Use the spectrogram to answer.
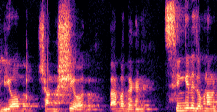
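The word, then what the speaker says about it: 쌍시옷: আর যখন আমরা কি লিখবো, যে সাংশিয়ত লিখবো, মানে দুইটা শিয়ত লিখবো, সাংসিয়ত লিখবো, তখন এর উচ্চারণ হবে কার মতো? তালবের, তালবের স।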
